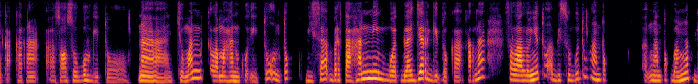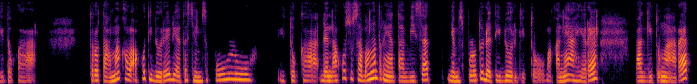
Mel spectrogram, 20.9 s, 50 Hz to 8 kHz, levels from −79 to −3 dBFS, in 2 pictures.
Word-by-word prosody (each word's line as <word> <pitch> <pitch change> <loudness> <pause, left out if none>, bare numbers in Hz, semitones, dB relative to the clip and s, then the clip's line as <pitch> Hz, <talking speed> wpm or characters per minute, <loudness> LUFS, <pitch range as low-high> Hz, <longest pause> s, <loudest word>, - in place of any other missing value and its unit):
Kak, - - -6
karena, 155 0 -2
eee, 170 - -7
sholat 160 +1 0
subuh, 165 +3 -1
gitu. 145 -1 -10 0.2
Nah, 155 -3 +5
cuman 235 - +2
kelemahanku 165 -2 +1
itu 155 +8 -8
untuk 235 +7 -4 0.2
bisa 165 +6 -1
bertahan 190 0 +4
nih 245 -1 +8
buat 170 -1 +2
belajar 180 +8 +6
gitu 165 -2 -4
Kak, 155 -1 -3
karena 220 - +1 0.3
selalunya 180 +1 +6
tuh - - -6
habis 185 -2 -3
subuh 195 +5 -3
tuh 315 - -6
ngantuk, 200 -4 0 0.6
eee, - - -9
ngantuk 175 +2 0
banget 190 +10 +4
gitu 155 0 -8
Kak, - - -7 0.9
terutama 170 -2 +1
kalau - - +1
aku 240 - -3
tidurnya 175 -3 0
di 190 - 0
atas 185 - -6
jam 155 - 0
10.00, 200 +2 -2 0.4
gitu 165 0 -8
Kak, 170 -1 -4
dan 165 -1 +2
aku 170 +10 -2
susah 215 -7 -1
banget 240 +9 +4
ternyata 160 -5 -1
bisa 160 +6 -2 0.3
jam 155 -1 +1
10.00 175 +3 -3
tuh 235 - 0
udah 165 - +2
tidur 165 0 -2
gitu, 145 - -11
makanya 165 +3 -1
akhirnya 165 +7 +1 0.6
pagi 155 0 -1
itu - - -4
ngaret 160 - +2
170 Hz, 165 wpm, -23 LUFS, 160-195 Hz, 0.9 s, nih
